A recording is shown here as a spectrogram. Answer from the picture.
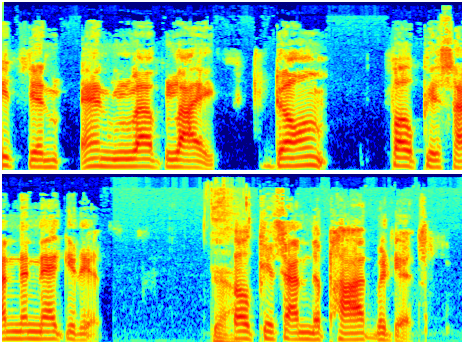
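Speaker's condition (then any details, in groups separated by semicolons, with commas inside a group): Cerebral palsy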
